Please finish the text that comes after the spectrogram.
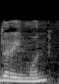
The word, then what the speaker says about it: Doraemon: kasi magkapangalan sila eh Dora rayon doraimon doraimon pala ang tawag tamang basa Oo doraimon ang tamang ano doon dyon tamang pronounce do doraimon sikat po ba si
